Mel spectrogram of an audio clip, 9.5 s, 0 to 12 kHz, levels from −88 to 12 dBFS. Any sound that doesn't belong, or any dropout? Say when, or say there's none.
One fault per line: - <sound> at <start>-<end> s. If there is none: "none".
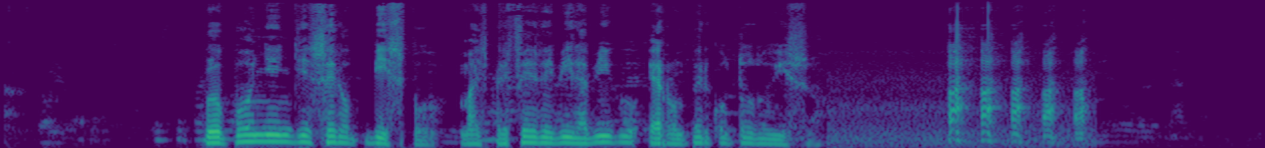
- laugh at 7.1-8.2 s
